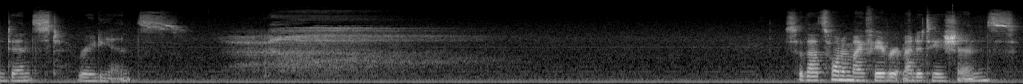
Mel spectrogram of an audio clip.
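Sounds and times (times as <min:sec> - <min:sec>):
speech: 0:00.0 - 0:01.7, 0:08.0 - 0:10.2
slow deep breath inhaled during a meditation: 0:02.2 - 0:05.5.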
